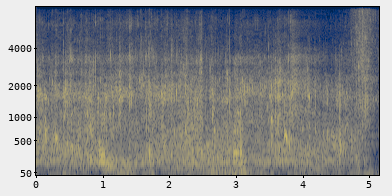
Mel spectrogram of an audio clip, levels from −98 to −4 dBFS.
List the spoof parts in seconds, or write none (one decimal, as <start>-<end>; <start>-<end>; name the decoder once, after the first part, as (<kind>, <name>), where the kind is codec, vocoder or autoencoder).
1.0-2.5 (vocoder, BigVGAN v2)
